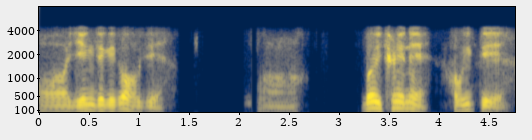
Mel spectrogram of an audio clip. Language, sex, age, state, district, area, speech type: Manipuri, male, 60+, Manipur, Chandel, rural, conversation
